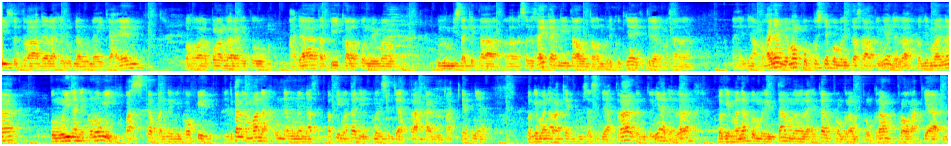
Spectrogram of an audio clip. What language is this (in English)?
Indonesian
